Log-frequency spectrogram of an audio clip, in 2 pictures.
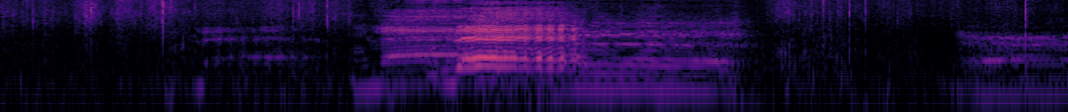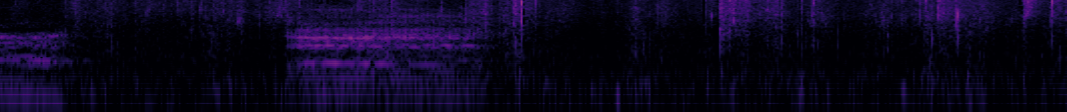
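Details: Sheep giving loud, wavering bleats, three long quavering calls with rich harmonics, the first strongest and slightly rising, with quieter gaps and faint background noise between.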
